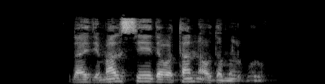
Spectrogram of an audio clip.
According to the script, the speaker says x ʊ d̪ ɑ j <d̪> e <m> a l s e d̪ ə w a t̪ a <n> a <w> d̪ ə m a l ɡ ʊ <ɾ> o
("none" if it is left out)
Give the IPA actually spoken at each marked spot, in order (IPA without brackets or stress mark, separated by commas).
d̪, m, n, w, ɾ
